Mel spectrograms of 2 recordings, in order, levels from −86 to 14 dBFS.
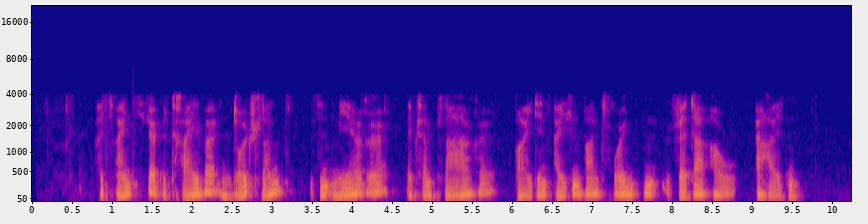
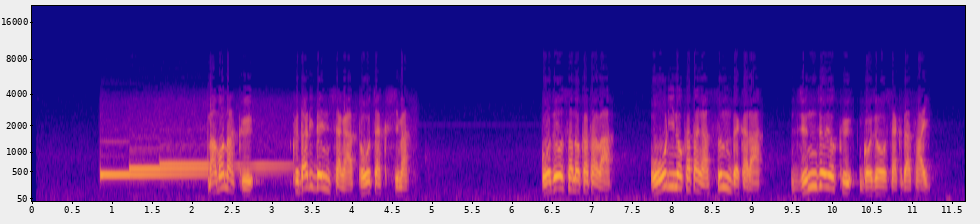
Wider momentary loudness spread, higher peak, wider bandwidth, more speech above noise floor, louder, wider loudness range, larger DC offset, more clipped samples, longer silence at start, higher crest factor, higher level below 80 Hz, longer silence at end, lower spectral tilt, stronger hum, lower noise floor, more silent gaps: about the same, 10 LU vs 10 LU; second, -8 dBFS vs -4 dBFS; about the same, 4.1 kHz vs 4.4 kHz; about the same, 44 dB vs 46 dB; second, -27 LUFS vs -18 LUFS; about the same, 2 LU vs 3 LU; neither; neither; about the same, 0.8 s vs 0.85 s; about the same, 18 dB vs 16 dB; first, -40 dBFS vs -64 dBFS; first, 0.65 s vs 0.45 s; first, -12 dB/octave vs -8.5 dB/octave; neither; first, -69 dBFS vs -63 dBFS; neither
